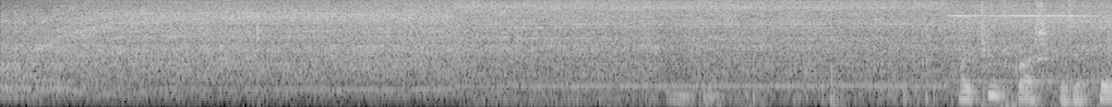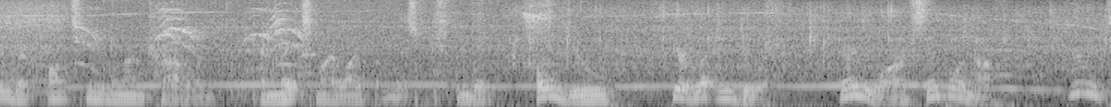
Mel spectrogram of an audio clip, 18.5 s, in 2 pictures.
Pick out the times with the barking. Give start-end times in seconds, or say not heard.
not heard.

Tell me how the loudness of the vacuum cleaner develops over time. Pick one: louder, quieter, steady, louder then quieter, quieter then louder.
steady.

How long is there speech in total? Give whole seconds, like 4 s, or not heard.
11 s.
